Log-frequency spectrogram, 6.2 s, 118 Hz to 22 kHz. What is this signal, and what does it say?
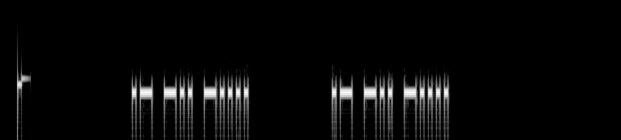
Morse code, heard as a keyed tone, about 30 wpm, 700 Hz. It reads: AD6 AD6
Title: USA Call Sign Prefixes - Repeated 2x - 30wpm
